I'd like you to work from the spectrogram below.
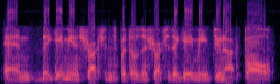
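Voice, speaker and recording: A man's voice: fairly low pitch, fairly even intonation, moderate pace, sharp tone, low-quality recording. A man calling in to a radio show, giving a casual personal account.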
